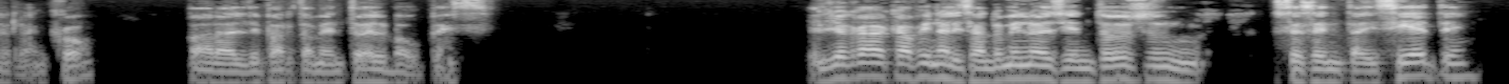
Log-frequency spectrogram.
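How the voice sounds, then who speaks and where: Speaking fairly quickly, a man keeps his pitch variation ordinary. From Colombia, Risaralda; raised in Guaviare. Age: 60s. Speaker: settler recounting local history. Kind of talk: oral history testimony.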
